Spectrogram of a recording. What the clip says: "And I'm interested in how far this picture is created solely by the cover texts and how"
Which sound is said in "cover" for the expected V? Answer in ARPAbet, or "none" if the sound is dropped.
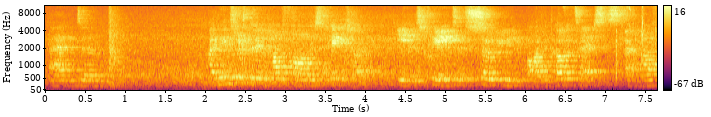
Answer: none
